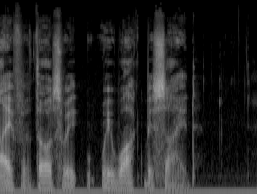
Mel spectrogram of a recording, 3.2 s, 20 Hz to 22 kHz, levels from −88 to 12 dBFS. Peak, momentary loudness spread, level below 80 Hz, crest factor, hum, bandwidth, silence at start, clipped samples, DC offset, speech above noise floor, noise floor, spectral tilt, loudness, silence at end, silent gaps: -8 dBFS; 20 LU; -50 dBFS; 24 dB; none; over 20 kHz; 0 s; under 0.1%; under 0.1%; 19 dB; -50 dBFS; -2 dB/octave; -29 LUFS; 0 s; none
